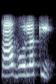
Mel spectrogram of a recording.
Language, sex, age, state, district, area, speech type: Marathi, female, 18-30, Maharashtra, Hingoli, urban, conversation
